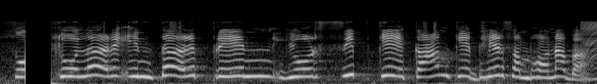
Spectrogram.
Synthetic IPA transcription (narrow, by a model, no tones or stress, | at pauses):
soləɾint̪əɾpɾenjoɾsipkekamked̪ʱeɾsəmbʱəwnaba̰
